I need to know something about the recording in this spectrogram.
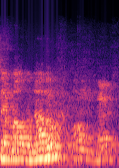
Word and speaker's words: Maldonado: name is uh Maldonado is my last name or if you want to pronounce it uh in my native tongue it's Malon somebody want to get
